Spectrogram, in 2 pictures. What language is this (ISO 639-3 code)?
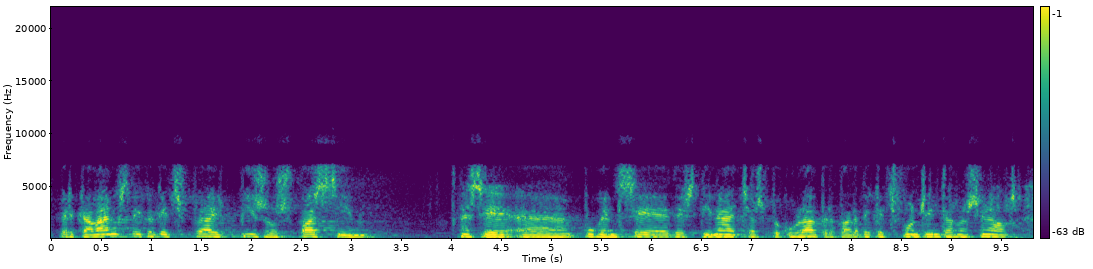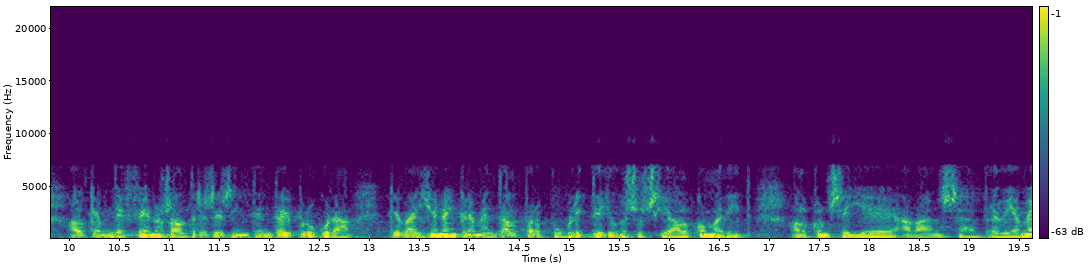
cat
